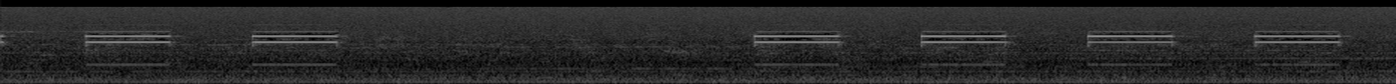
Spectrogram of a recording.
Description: Computer won't boot up. Help me diagnose this?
